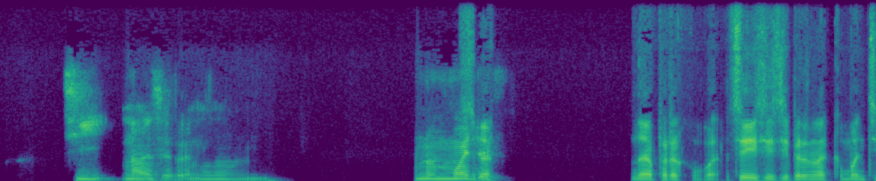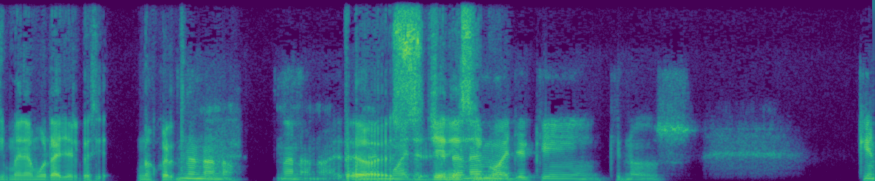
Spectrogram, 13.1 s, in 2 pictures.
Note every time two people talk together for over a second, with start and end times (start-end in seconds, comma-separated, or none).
9.1-10.4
